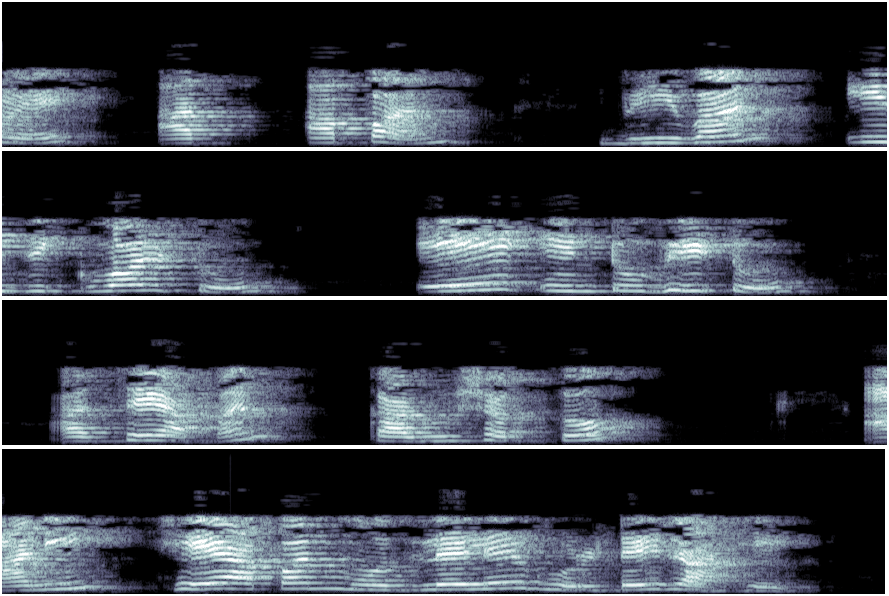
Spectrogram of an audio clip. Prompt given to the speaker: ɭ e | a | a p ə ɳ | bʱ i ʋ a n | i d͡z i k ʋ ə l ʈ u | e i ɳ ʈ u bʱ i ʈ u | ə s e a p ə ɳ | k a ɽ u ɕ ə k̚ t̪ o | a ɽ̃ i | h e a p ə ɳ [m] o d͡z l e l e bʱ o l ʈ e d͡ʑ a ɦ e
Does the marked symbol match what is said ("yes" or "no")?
yes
